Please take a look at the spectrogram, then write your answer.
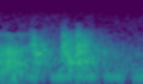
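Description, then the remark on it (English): A heavy fire door is pushed shut with two dull, muffled surges of sound, a scrape followed by a fuller closing thud, moderately loud over a faint background hum. “Till I close the fire door.”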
